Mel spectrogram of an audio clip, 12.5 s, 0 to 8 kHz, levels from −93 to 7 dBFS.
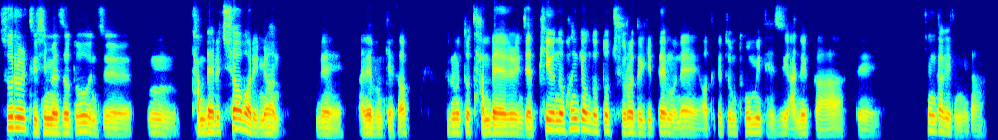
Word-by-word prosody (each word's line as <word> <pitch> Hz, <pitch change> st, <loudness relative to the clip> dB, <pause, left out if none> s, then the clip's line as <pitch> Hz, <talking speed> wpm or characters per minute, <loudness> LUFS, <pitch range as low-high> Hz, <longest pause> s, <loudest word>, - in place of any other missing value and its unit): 술을 180 Hz, -2 st, +4 dB
드시면서도 115 Hz, 0 st, +2 dB
인제 95 Hz, 0 st, -6 dB, 0.5 s
음 100 Hz, -5 st, -4 dB, 0.2 s
담배를 120 Hz, +3 st, +3 dB
치워버리면 105 Hz, -12 st, +3 dB, 0.4 s
네 90 Hz, -4 st, -2 dB, 0.2 s
아내분께서 95 Hz, -2 st, -1 dB, 0.5 s
그러면 110 Hz, +1 st, 0 dB
또 -, -, 0 dB
담배를 110 Hz, 0 st, +4 dB
인제 90 Hz, 0 st, 0 dB
피우는 150 Hz, -2 st, +5 dB
환경도 155 Hz, -5 st, +2 dB
또 -, -, +2 dB
줄어들기 110 Hz, -3 st, -1 dB
때문에 95 Hz, -5 st, 0 dB
'어떻게 85 Hz, -, -7 dB
좀 105 Hz, -2 st, -6 dB
도움이 115 Hz, 0 st, -2 dB
되지 85 Hz, +7 st, -7 dB
않을까.' 85 Hz, -3 st, -4 dB, 0.2 s
네 75 Hz, -2 st, -7 dB, 0.6 s
생각이 130 Hz, -4 st, 0 dB
듭니다. 75 Hz, -3 st, -11 dB
105 Hz, 315 characters per minute, -23 LUFS, 90-115 Hz, 0.6 s, 피우는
